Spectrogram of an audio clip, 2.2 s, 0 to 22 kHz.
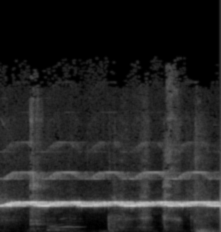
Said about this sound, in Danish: Oh, det er bullshit-alarmen, der... Nå, så røg vi ned på en DEFCON 1.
